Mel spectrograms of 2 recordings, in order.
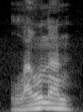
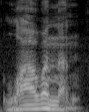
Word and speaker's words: Lughnasadh: So again, an Ulster speaker might think that this is pronounced Lughnasadh as 2 syllables, but it's not. It's 3 syllables. Lughnasadh, 3 syllables.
